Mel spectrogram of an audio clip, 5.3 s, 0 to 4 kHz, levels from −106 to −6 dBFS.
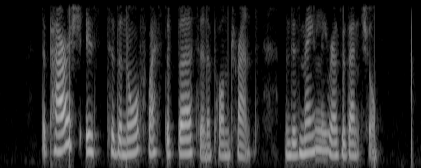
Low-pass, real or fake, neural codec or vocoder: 3.6 kHz; real; none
